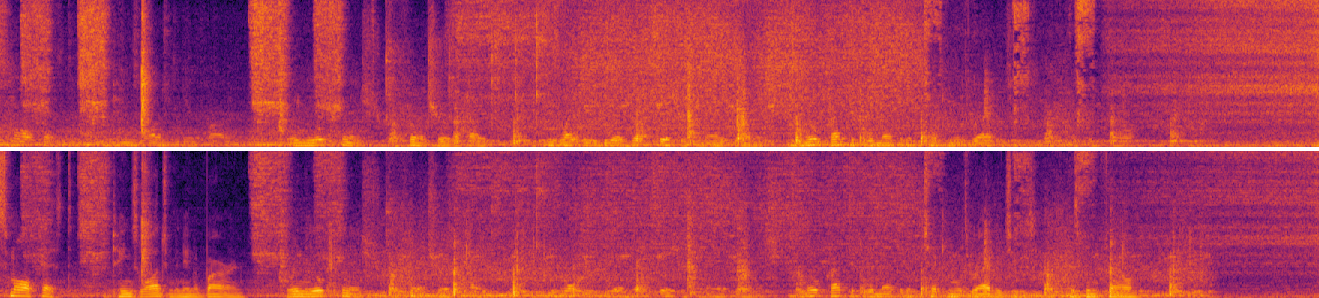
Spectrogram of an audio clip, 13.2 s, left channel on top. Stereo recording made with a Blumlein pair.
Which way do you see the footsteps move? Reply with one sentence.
In this clip you hear the footsteps go left and come back.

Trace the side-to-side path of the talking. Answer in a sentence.
You can hear the talking move from right to left and back again.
